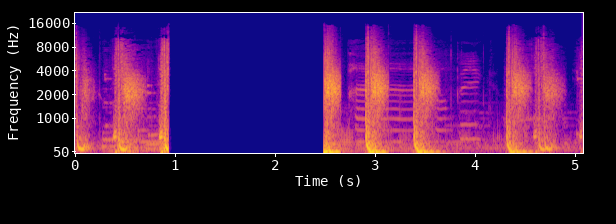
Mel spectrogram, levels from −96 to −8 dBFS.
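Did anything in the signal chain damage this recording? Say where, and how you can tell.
Yes. An audio dropout to silence runs from 0.94 s to 2.50 s. The sound cuts off abruptly, then resumes mid-flow. The 1.56 s gap is silent, with no room tone. The likely stage is the input link: the source dropped while recording continued.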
